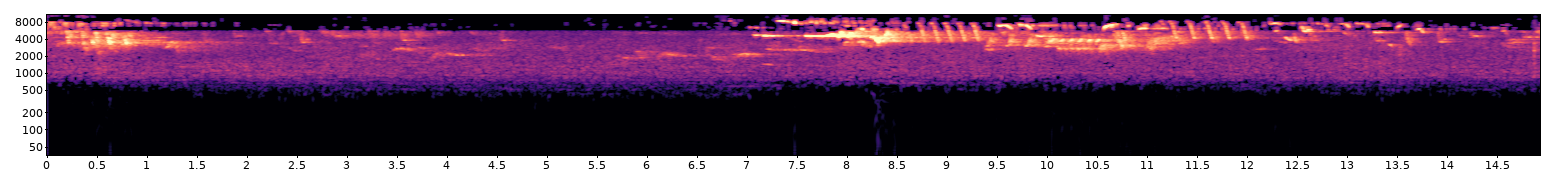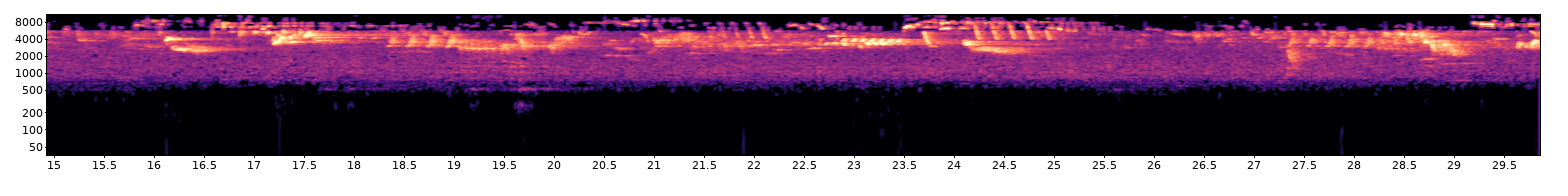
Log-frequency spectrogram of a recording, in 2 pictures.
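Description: Coloured pencil scratching on paper in quick back-and-forth shading strokes, coming in spells of a few seconds with quieter gaps between.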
